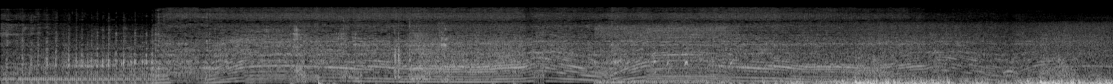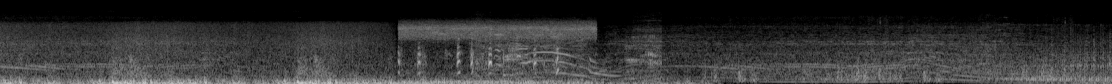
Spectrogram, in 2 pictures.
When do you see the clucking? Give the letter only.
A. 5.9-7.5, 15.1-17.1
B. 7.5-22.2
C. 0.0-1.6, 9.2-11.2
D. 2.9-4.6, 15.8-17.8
A.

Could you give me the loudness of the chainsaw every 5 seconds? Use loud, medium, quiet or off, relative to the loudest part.
loud, loud, medium, quiet, medium.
